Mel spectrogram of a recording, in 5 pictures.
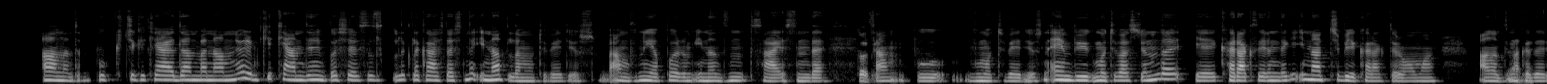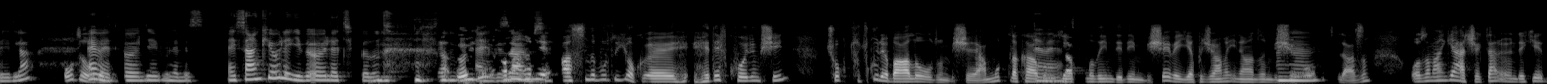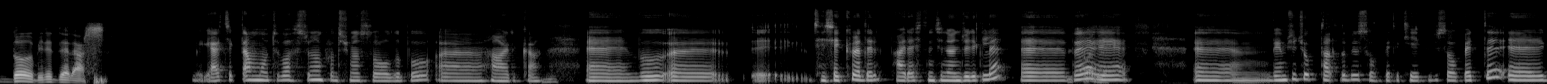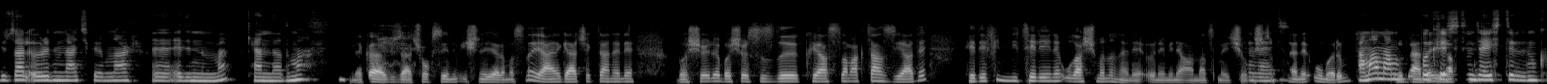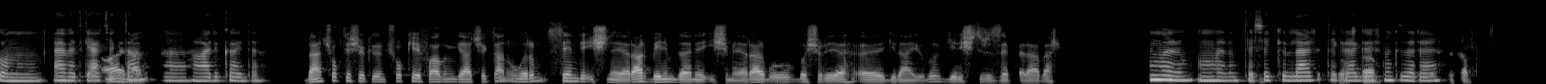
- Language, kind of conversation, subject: Turkish, podcast, Başarısızlıkla karşılaştığında kendini nasıl motive ediyorsun?
- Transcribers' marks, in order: "başarısızlıkla" said as "başarısızlıklıkla"; other background noise; chuckle; unintelligible speech; chuckle; tapping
